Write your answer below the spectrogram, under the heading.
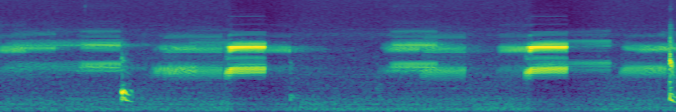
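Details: Tree frogs chirping after dark following a rainy summer day: harsh, honking half-second notes from several frogs trading calls, some near and loud and others fainter, with a few sharp clicks.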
